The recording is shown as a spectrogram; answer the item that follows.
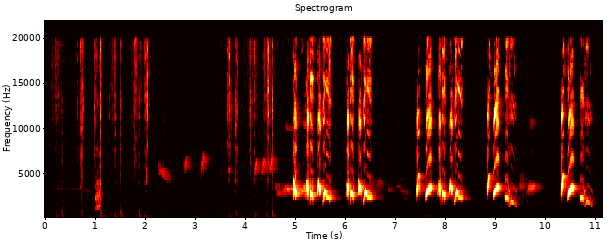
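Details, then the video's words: Bird singing in the morning: after scattered faint chirps over a low rumble, loud bursts of sharp descending chirps come about once a second, grouped in twos and threes, high and bright. "Buổi sáng nghe chim hót chơi"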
